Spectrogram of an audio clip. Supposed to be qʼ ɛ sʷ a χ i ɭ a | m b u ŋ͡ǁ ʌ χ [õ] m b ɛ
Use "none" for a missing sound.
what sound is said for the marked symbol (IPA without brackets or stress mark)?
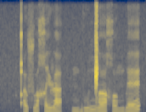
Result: o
